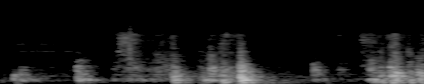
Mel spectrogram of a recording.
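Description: The top drawer of a wooden chest slides open and shut, with several short scraping rushes and soft knocks over a few seconds, fairly loud and with no talking, as someone fetches a small cardboard box from it.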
